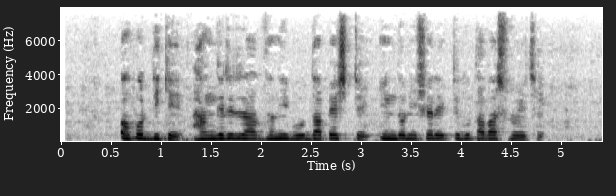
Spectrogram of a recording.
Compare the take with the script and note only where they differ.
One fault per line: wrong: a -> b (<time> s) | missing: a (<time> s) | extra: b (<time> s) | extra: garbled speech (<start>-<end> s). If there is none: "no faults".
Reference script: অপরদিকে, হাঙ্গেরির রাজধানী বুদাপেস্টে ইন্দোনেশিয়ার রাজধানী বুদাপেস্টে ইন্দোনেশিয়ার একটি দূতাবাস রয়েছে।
missing: রাজধানী বুদাপেস্টে ইন্দোনেশিয়ার (3.8 s)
